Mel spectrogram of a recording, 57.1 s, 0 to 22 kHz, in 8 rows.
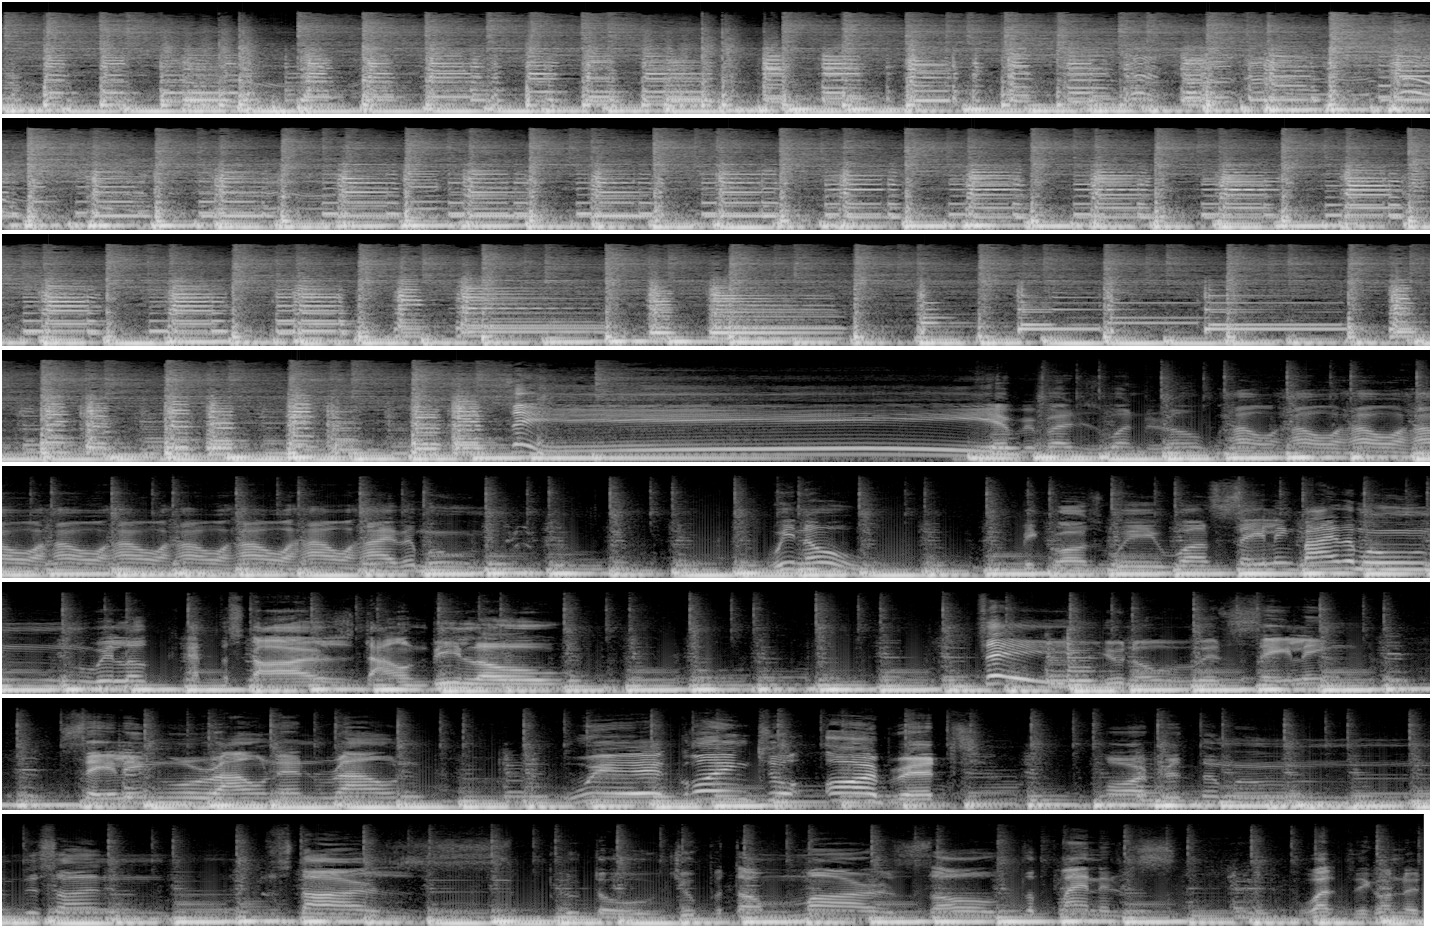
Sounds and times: Music: 0.0 - 25.0, 26.2 - 57.0.

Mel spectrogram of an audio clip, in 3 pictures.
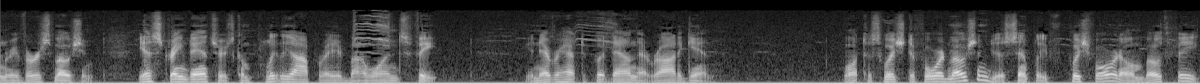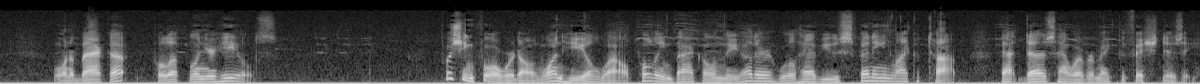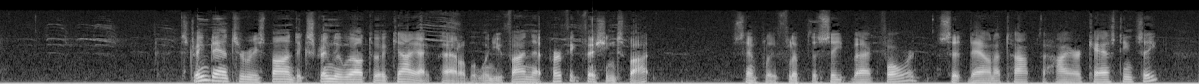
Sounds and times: Speech: 0.0 - 4.4, 5.3 - 7.2, 8.4 - 14.8, 16.4 - 24.0, 25.8 - 30.6, 31.3 - 35.6.

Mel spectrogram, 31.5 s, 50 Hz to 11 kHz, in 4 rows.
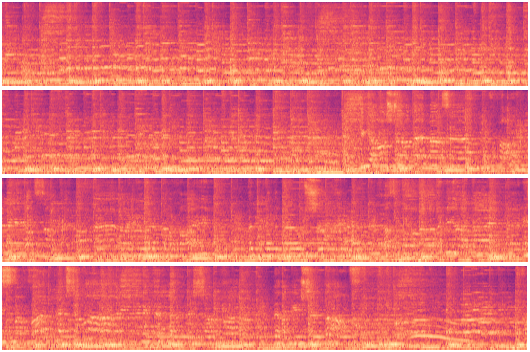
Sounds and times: Music: 0.0 - 31.5
Male singing: 13.0 - 30.7.

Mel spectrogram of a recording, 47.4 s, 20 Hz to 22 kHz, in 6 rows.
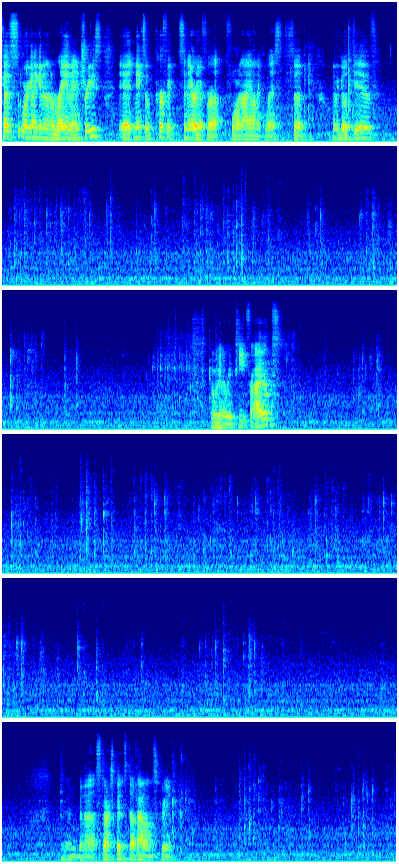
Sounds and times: Inside, small room: 0.0 - 47.3.

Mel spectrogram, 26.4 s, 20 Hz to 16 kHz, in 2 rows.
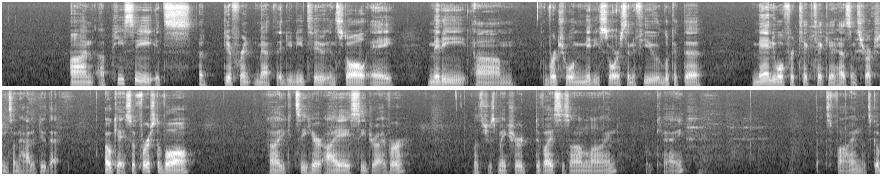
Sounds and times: Speech: 1.0 - 10.6, 11.3 - 14.1, 14.7 - 16.1, 17.1 - 19.3, 20.2 - 23.5, 25.4 - 26.3.

